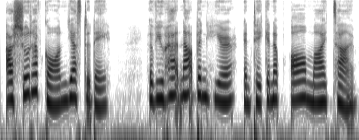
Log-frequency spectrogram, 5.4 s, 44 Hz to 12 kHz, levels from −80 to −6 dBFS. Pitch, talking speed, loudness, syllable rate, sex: 215 Hz, 190 wpm, -17 LUFS, 4.7 syllables/s, female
